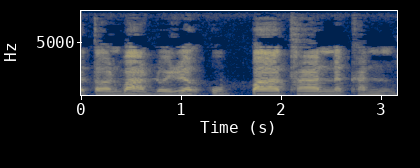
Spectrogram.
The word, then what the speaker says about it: ขันธ์: ทะ แต่ เรา มา ใส่ การัน ที่ ทอ ธง ก็ ก็ อ่าน ออก เสียง ว่า ขัน อย่าง เดียว ใส่ การัน หรือ เขา เรียก ว่า ทันตฆาต คือ คาต เสียง คาตะ ก็ ก็ คือ ฆ่า คา เสียง ตัว นั้น น ที่ ออก เสียง ว่า ขันธะ นั้น มัน ไม่ ต้อง ออก ออก เสียง พอ ใส่ การัน แล้ว เรียก ว่า เอ่อ ขัน เฉย ๆ หรือ อุปาทาน ขันธ์ อย่าง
